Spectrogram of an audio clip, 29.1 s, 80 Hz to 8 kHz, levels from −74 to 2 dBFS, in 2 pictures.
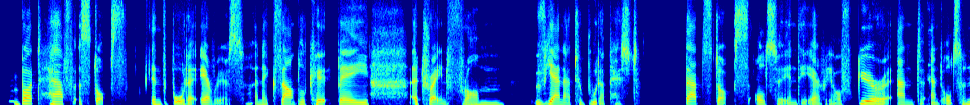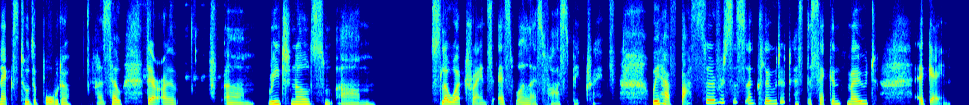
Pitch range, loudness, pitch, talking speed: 160-195 Hz, -25 LUFS, 175 Hz, 115 wpm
